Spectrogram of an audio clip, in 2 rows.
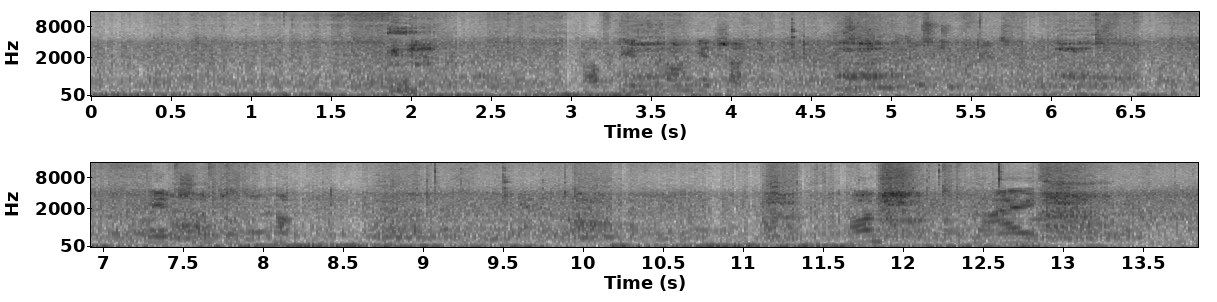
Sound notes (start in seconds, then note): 1.8 grunting; 2.9 speaking foreign language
